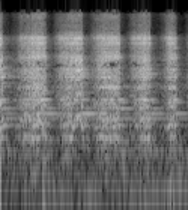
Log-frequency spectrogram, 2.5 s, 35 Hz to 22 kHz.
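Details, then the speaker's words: B7 Audi A4: dry, raspy creaks about twice a second as a worn original sway bar link is rocked back and forth; the creak when turning went away once the sway bar links were disconnected. "b7a4 real bad creaking noise when turning i uh disconnected the sway bar links from the sway bar turn the wheels noise went away so these are the sway bar links"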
